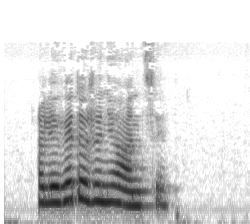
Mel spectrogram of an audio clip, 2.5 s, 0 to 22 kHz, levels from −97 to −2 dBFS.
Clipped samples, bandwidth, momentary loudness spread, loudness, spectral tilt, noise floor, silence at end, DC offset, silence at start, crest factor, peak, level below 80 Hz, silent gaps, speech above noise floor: under 0.1%; 9.8 kHz; 18 LU; -19 LUFS; -5.5 dB/octave; -70 dBFS; 0.85 s; under 0.1%; 0.4 s; 14 dB; -6 dBFS; -68 dBFS; none; 51 dB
